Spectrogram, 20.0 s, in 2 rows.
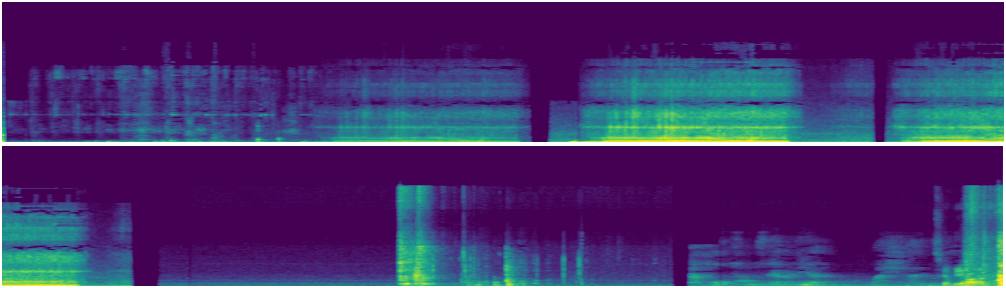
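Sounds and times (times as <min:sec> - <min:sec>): puppy snoring: 0:03.2 - 0:11.4.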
